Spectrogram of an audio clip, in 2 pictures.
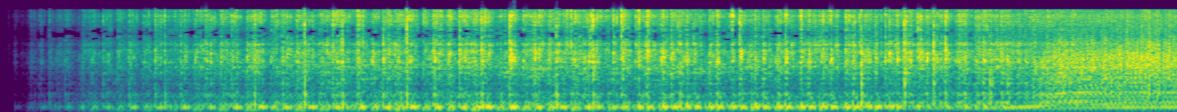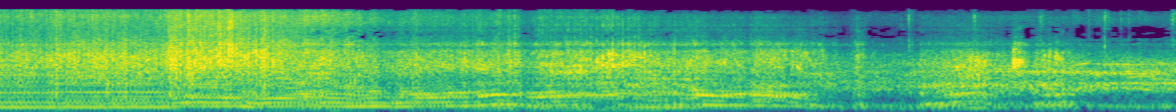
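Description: Drag-racing car engine at full throttle: a loud, steady rapid-firing exhaust, then engine pitch climbing in several steps as the car accelerates down the strip through its gears.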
